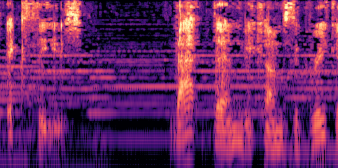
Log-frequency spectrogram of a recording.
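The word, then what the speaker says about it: ἰχθύς: In Greek, the word fish is spelled Iota Chi Theta Upsilon Sigma, pronounced ichthys.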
